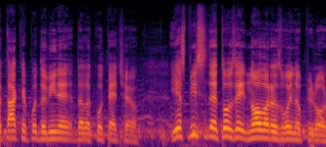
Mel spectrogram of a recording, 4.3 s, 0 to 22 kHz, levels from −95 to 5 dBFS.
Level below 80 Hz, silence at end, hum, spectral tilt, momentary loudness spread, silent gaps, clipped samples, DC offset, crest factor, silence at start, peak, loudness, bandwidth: -58 dBFS; 0 s; none; -4.5 dB/octave; 13 LU; none; under 0.1%; under 0.1%; 20 dB; 0 s; -4 dBFS; -23 LUFS; 19 kHz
